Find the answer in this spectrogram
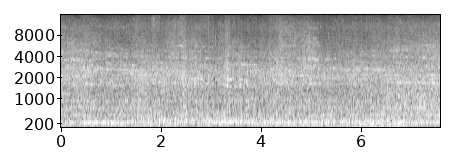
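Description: Double-stack intermodal well cars of a BNSF freight train rolling past: a steady, loud rolling noise of steel wheels on the rails.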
